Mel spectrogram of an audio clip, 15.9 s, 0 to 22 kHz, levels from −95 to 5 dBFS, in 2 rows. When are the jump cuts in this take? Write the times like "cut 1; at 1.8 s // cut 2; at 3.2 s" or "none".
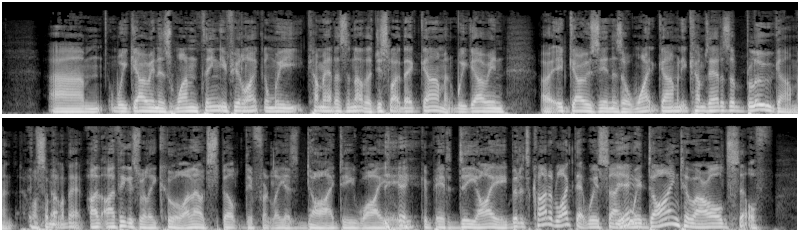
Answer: none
